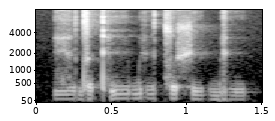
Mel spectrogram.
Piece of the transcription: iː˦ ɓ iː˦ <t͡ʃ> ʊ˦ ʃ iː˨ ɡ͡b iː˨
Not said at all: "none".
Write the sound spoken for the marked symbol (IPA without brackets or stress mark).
t͡s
